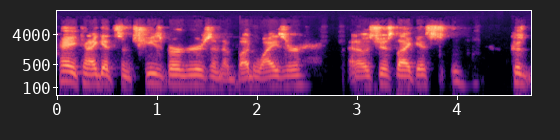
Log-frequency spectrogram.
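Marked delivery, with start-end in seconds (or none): 0.0-2.5 Australian trying an American accent, hard R's; put-on American frat boy accent. Shown as a demonstration. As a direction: stretch the words and pronounce every R in American. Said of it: "trying to get me to sound American".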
